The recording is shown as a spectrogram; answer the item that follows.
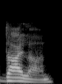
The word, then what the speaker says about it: Dylan: Dear Gab and Dylan, pronounced Dylon.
